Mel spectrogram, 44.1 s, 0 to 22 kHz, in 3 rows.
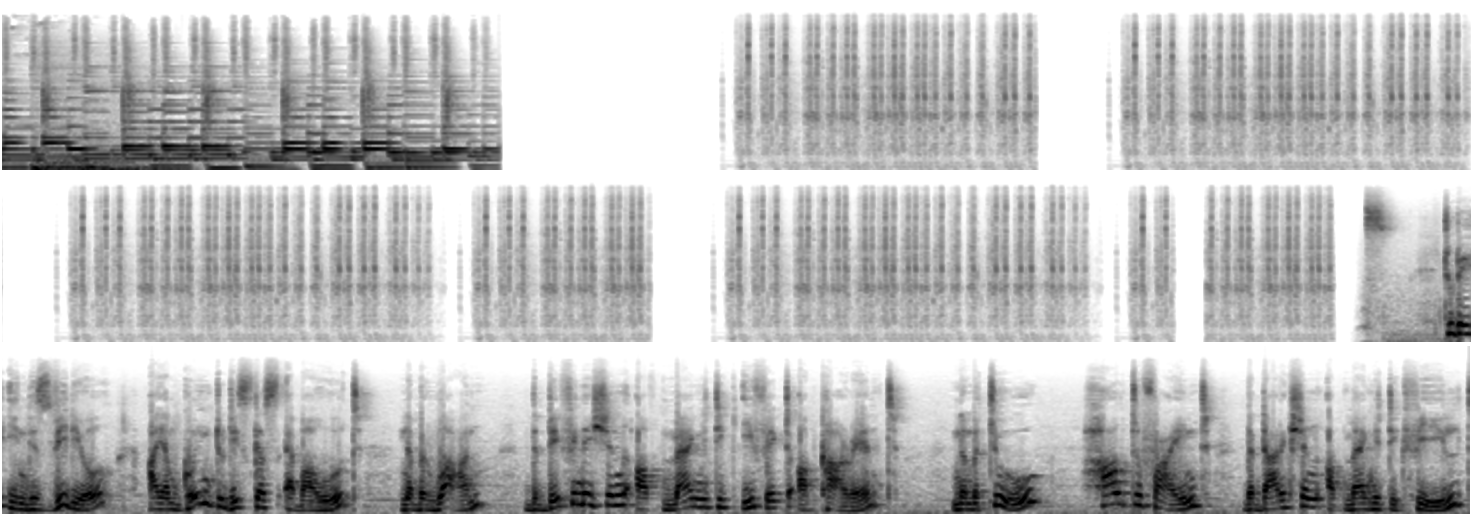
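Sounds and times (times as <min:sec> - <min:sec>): rapid keyboard key clicks: 0:07.2 - 0:10.4, 0:11.1 - 0:14.7, 0:15.3 - 0:21.2, 0:21.8 - 0:28.0.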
